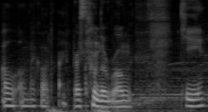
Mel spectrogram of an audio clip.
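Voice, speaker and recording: A man's voice: mid-range voice, level tone, a little slow, gravelly, dark tone, faint music behind. A young man with a blocked, stuffy nose from a cold, giving rambling, giggly gameplay commentary. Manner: rambling, giggly, many fillers. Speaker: let's-play gamer.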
